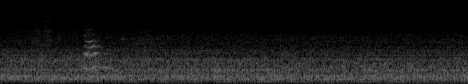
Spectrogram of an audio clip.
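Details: A female pet kitten, sitting up and looking around a room, gives one short, clear meow with a bright harmonic tone, then falls quiet under a constant broadband hiss.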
